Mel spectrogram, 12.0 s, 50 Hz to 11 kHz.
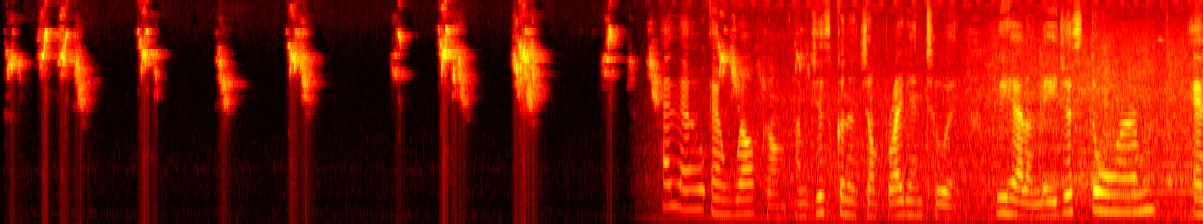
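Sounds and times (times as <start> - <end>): bird chirping: 0.0 - 3.3, 3.9 - 8.5.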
